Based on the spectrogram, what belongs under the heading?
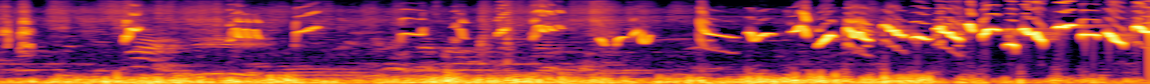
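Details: Kecial kuning, the lemon-bellied white-eye of Lombok, singing ngejos style: scattered high chirps over a steady low rumble build into a rapid run of sharp, evenly spaced whistled notes at the end.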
